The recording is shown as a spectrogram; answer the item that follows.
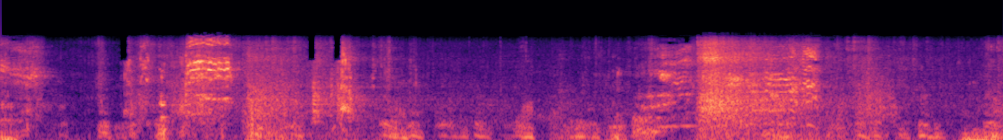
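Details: Nineteen hogs calling together, loud harsh squeals around one and a half and five seconds over a bed of overlapping grunts and snorts.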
